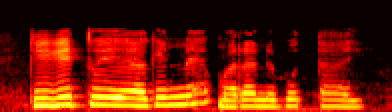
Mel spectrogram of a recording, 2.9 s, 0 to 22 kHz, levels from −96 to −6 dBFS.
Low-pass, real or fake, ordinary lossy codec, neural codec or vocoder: none; real; none; none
